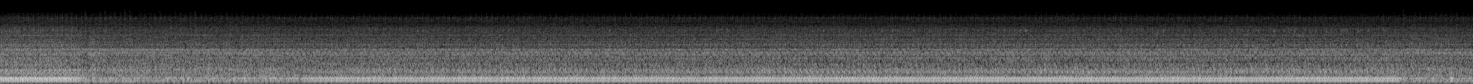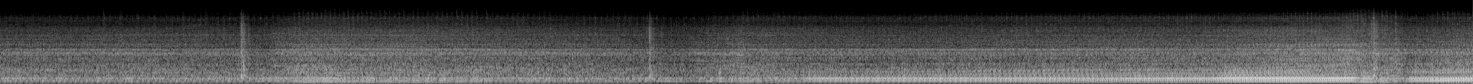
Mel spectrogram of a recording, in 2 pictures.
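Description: Harley-Davidson Road Glide's V-twin engine and exhaust running under way. The steady engine note drops back about halfway through, picks up again, then grows louder near the end with its pitch sliding as the revs change. It dips briefly just before the end.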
